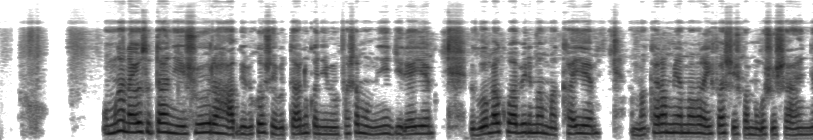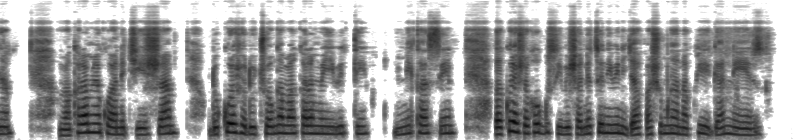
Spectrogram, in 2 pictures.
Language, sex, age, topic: Kinyarwanda, female, 25-35, education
